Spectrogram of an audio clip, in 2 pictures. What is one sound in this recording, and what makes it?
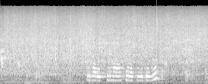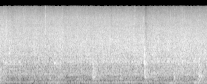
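A wooden spoon scrapes and knocks against a pan as vegetables are stirred.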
